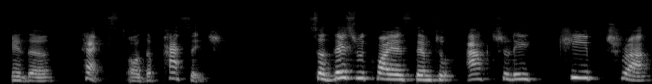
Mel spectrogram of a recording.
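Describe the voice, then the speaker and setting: A woman's voice: medium pitch, dull audio. A woman presenting a webinar as an educator, explaining in a didactic way with rhetorical questions and step-by-step lists.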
